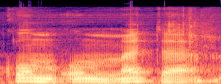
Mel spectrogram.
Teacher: Kemudian pada lafal kum ummata ada mim mati bertemu dengan hamzah. Maka hukum tajwidnya yaitu izhar syafawi yang di mana suara mimnya dibaca dengan jelas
